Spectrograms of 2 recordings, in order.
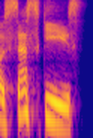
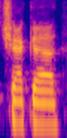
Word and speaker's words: Cseke: hard to pronounce uh everyone's always saying oh cesky seki uh you know so anyway it's cheka uh he's a great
